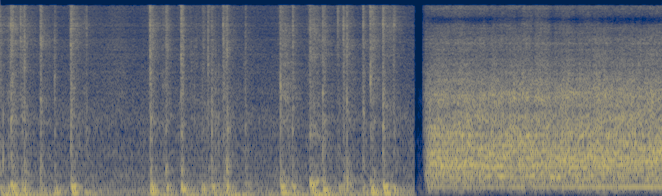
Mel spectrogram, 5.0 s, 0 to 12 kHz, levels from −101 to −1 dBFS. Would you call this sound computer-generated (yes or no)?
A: yes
